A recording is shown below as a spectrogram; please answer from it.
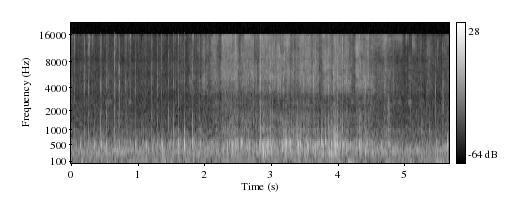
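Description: A black and teal Air Jordan 6, a hollow leather sneaker with a leather and nubuck upper and a translucent rubber sole, is tapped and scratched by fingertips and short nails while the laces are handled. The result is a quiet, dense run of short, dry taps and scratchy rustles that centre in the low-mid range around 500 Hz and die away almost instantly.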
